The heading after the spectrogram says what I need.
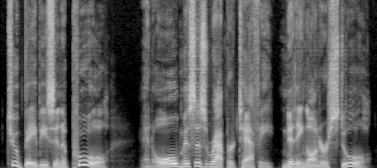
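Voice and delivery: ordinary delivery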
